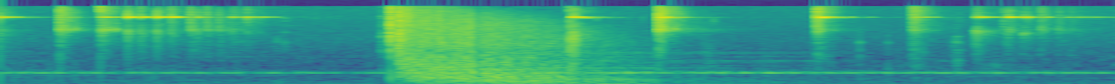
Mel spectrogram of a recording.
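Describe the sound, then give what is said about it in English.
A single loud gunshot fired at about four feet in a stippling distance test. It is a sharp, powerful blast with a ringing tail, set among a few faint, high metallic pings before and after. “A test to try to determine just how close Colleen was to Rob when she shot him.”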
